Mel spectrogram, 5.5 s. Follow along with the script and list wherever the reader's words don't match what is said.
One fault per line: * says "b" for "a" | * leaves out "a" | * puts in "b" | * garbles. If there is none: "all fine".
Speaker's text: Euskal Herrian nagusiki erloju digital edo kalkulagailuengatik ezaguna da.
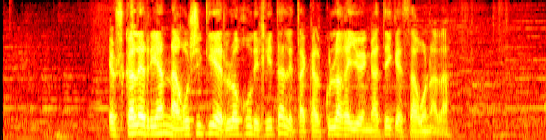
* says "eta" for "edo"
